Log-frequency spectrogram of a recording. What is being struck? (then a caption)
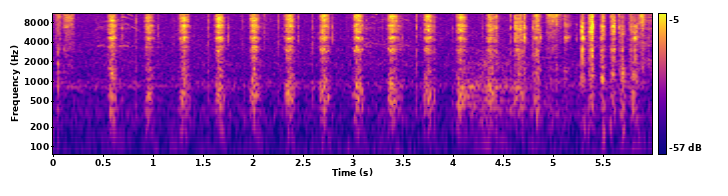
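Metal dip pen nib on a paper sheet. A metal dip pen nib makes short, rasping scratch strokes on a flat sheet of drawing paper, shading a church roof. The strokes repeat at about three per second, each a brief, bright scrape over a faint low hum, and they bunch into quicker strokes near the end.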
